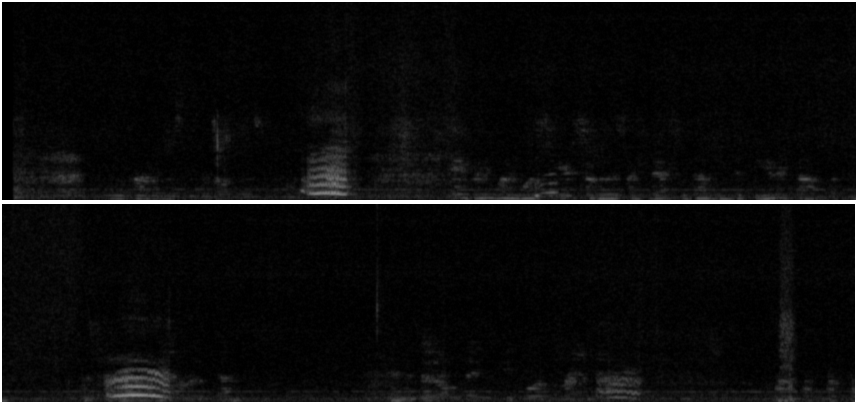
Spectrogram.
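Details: Female house cat that hardly ever meows and instead trills and trumpets, giving two short rolled, rising-falling trills about five seconds apart indoors, with soft human speech and room noise between.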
